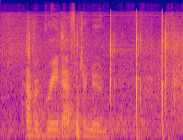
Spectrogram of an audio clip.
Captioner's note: applause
